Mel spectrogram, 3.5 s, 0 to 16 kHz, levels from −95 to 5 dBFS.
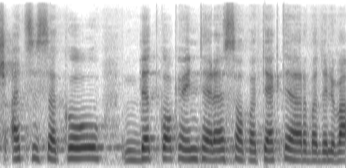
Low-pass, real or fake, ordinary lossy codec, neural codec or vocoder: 14.4 kHz; fake; AAC, 64 kbps; autoencoder, 48 kHz, 32 numbers a frame, DAC-VAE, trained on Japanese speech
